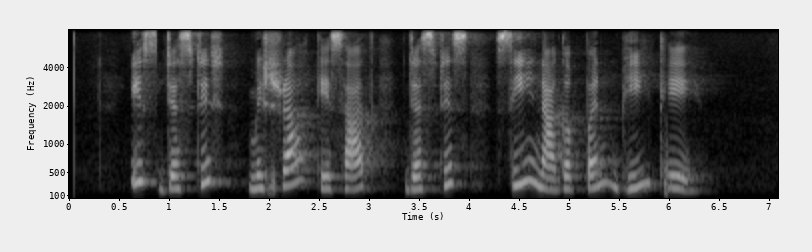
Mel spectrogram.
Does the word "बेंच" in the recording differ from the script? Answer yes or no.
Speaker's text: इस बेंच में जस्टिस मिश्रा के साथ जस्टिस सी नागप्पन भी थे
yes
